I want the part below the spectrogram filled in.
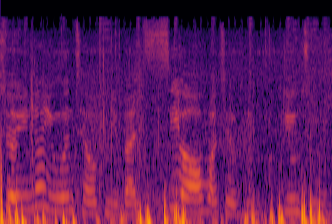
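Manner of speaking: loud protest. Acted. Mistreated woman protests to the man.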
